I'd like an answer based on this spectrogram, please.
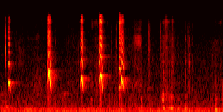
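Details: Bulldog puppy hiccuping: short sharp squeaky hics repeated roughly every half to one second, each a brief clipped burst, over a low steady background hum.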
